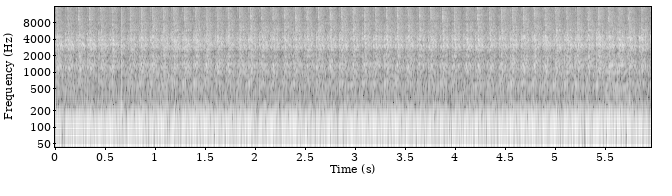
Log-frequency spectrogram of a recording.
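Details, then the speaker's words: 1985 VW T25 camper flat-four idling high and steady, carburettor problems: quick light ticking over the top; one side's valve adjustment screws are quite loose, owner suspects they cause the tapping. "I've also ordered some valve adjustment screws for this side because they're all quite loose and I think that's where all the tapping noises are coming from"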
